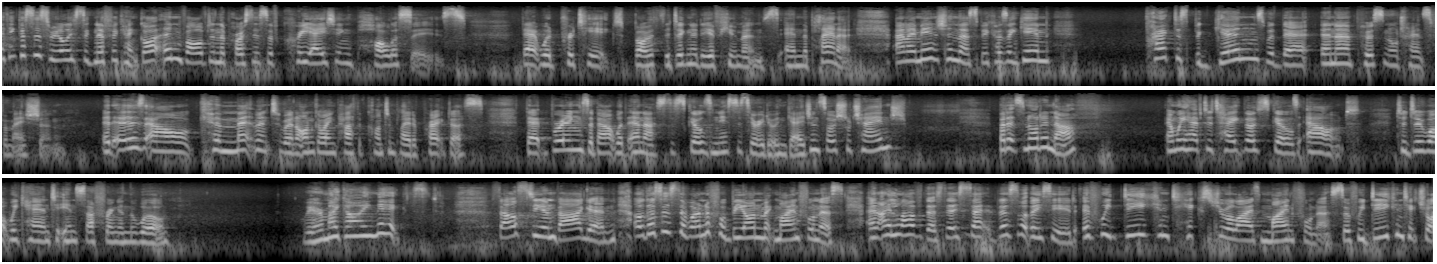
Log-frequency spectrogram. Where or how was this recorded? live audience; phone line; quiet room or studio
live audience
